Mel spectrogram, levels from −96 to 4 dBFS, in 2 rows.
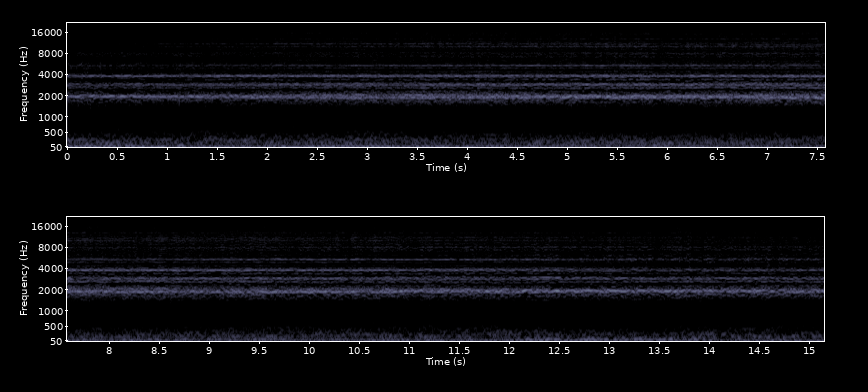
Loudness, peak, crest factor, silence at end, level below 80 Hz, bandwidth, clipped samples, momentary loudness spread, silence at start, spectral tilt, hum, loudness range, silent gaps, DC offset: -55 LUFS; -42 dBFS; 14 dB; 0 s; -68 dBFS; 16 kHz; under 0.1%; 4 LU; 0 s; -0.5 dB/octave; none; 2 LU; none; under 0.1%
